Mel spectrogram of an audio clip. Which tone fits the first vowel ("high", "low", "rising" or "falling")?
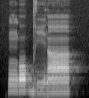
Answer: high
